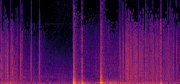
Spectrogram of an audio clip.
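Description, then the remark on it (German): New Year fireworks: rockets and firecrackers burst in a continuous crackling barrage, with several sharp, louder bangs standing out over a dense, noisy background of pops. “Heute feiern wir mit Raketen, Böllern und Sekt.”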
